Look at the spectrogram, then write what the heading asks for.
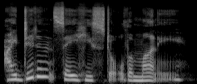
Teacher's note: But if you say, I didn't say he stole the money, with emphasis on he, it implies someone else was the thief.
